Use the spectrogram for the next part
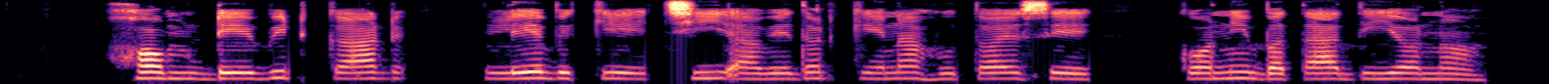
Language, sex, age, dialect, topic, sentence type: Maithili, female, 18-24, Bajjika, banking, question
